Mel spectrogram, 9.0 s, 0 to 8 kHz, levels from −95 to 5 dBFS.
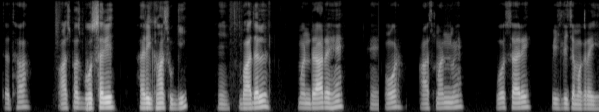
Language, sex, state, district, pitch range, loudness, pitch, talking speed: Hindi, male, Chhattisgarh, Balrampur, 120-135 Hz, -25 LUFS, 125 Hz, 140 wpm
